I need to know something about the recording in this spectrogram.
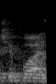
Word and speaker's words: Chippewa: So it's kind of, but yeah, the word Chippewa is the one that's the English mispronunciation.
